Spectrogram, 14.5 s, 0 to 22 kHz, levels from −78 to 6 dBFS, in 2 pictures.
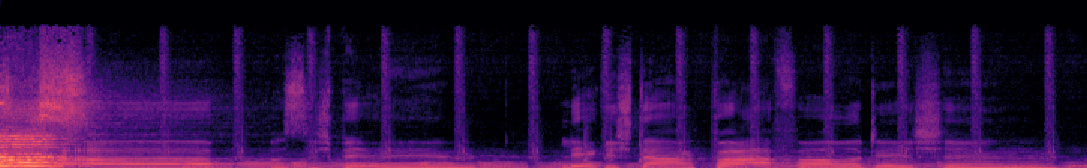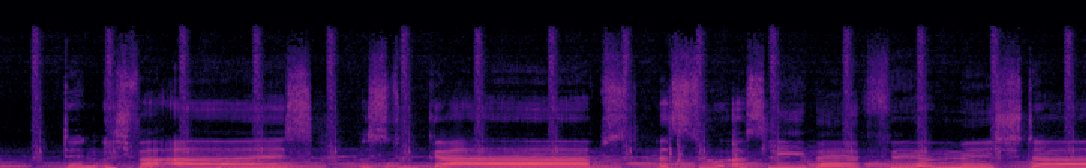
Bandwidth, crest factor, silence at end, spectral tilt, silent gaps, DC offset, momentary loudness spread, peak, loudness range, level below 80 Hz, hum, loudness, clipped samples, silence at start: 19 kHz; 24 dB; 0 s; -3 dB/octave; none; under 0.1%; 9 LU; -2 dBFS; 3 LU; -64 dBFS; none; -28 LUFS; under 0.1%; 0 s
